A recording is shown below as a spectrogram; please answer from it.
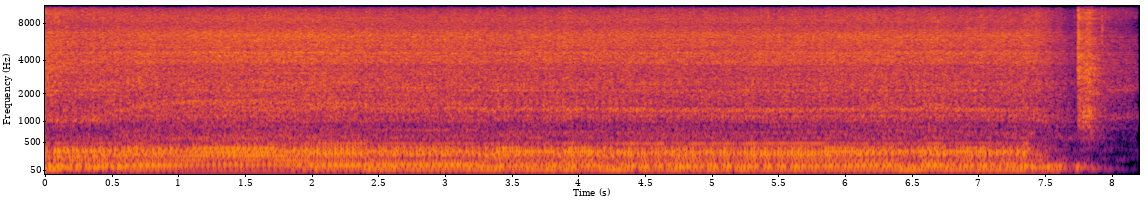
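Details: Suzuki SV650 motorcycle after fitting a newly activated Yuasa YT12A-BS battery: engine catches at once, settles into a steady, even low rumble with no misses or knocks, then switched off; normal start and idle.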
